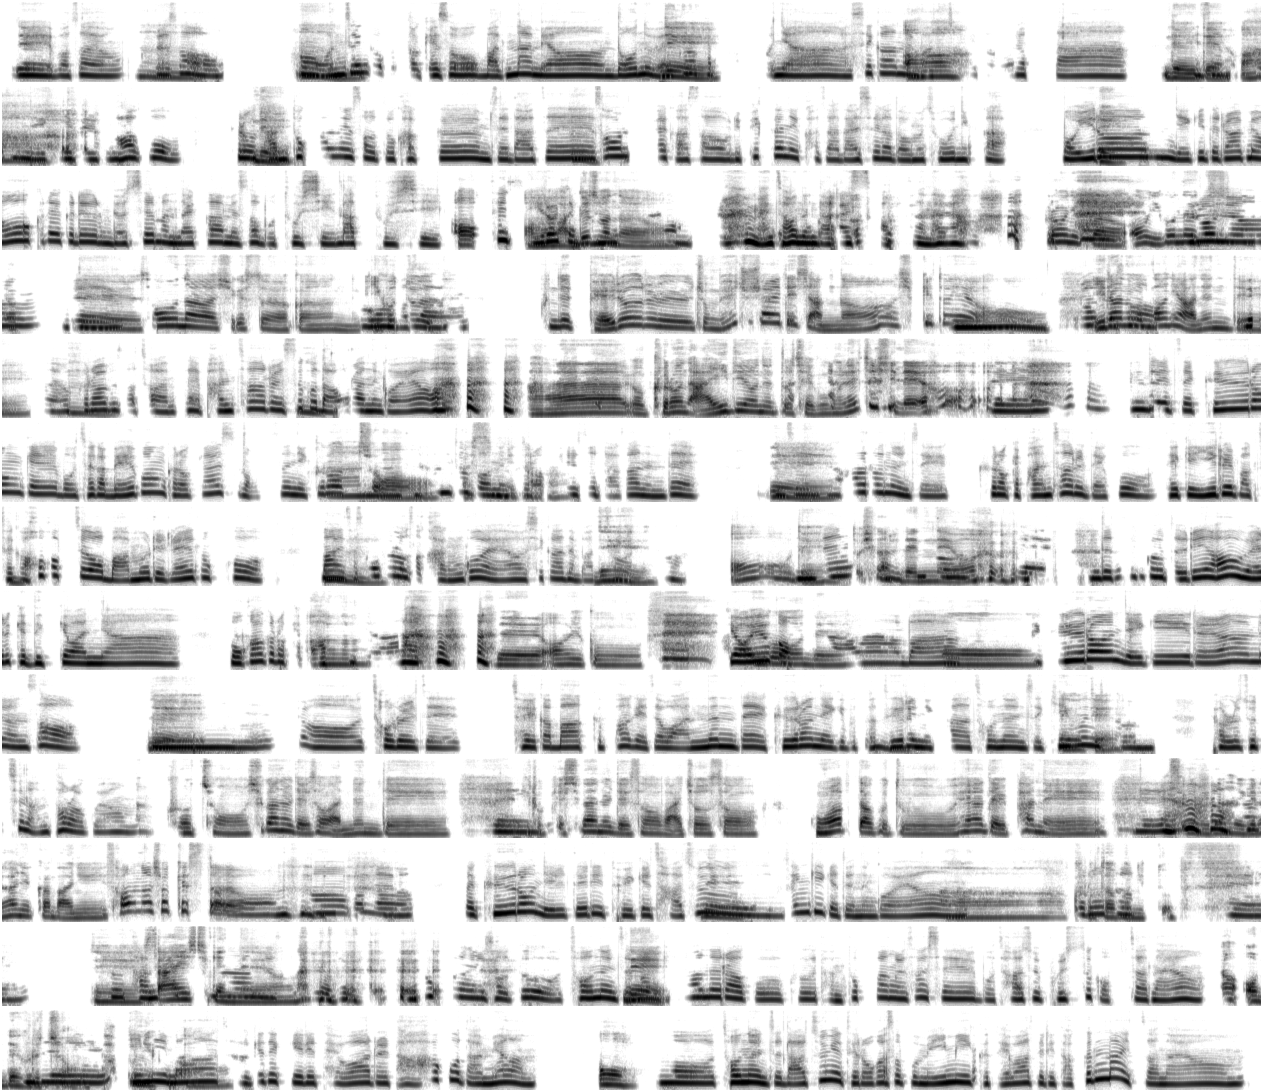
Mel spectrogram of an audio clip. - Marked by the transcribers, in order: distorted speech; other background noise; laugh; laugh; laughing while speaking: "그러면"; laughing while speaking: "없잖아요"; laugh; unintelligible speech; laugh; static; laughing while speaking: "주시네요"; laugh; laugh; laugh; gasp; laugh; laugh; laugh
- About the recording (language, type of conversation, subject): Korean, podcast, 남과 비교하지 않으려면 어떤 습관을 들이는 것이 좋을까요?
